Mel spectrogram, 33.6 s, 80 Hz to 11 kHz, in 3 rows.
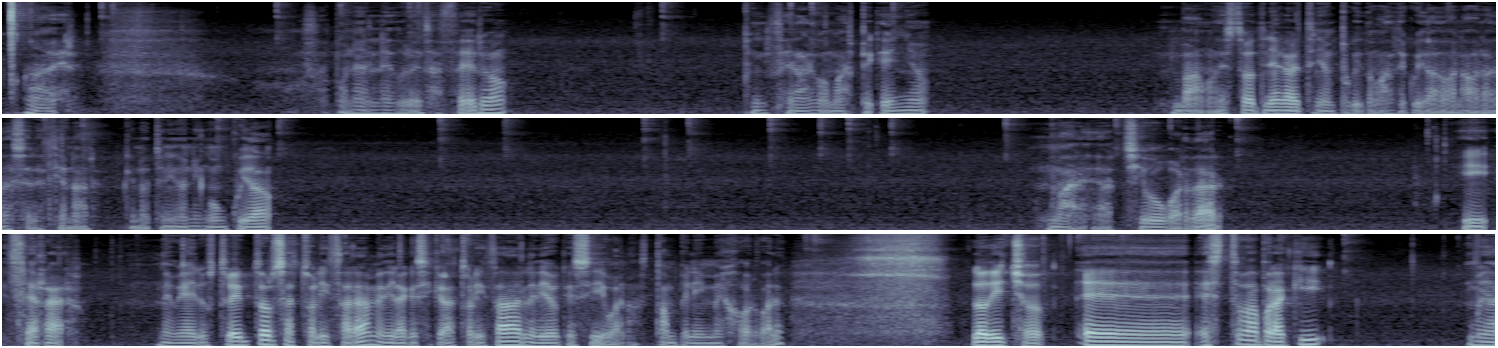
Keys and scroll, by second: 11.7 space, 16.3 space, 22.3 super+w, 23.3 super+Tab, 28.2 z, 29.2 space, 30.3 v, 33.2 super+Tab.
